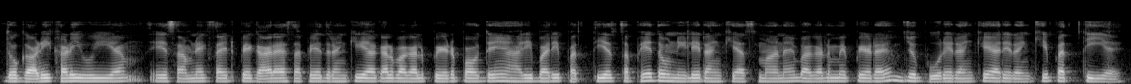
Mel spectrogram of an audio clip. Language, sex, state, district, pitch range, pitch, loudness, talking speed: Hindi, male, Rajasthan, Churu, 145-150 Hz, 145 Hz, -17 LUFS, 235 wpm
